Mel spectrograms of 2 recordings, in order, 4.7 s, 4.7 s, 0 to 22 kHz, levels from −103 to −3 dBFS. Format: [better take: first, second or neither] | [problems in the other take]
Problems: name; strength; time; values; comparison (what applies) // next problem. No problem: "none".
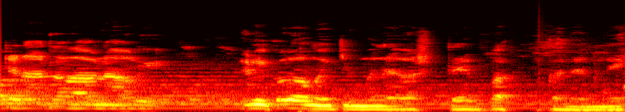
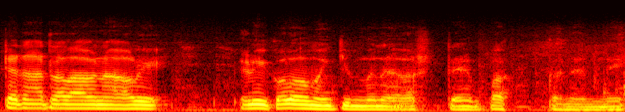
second | noise reduction (classical method log-MMSE)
